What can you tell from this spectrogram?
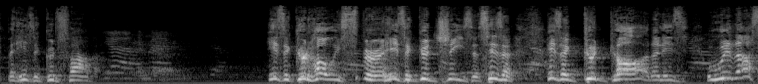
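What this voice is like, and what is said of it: Excited, loud yelling preaching voice. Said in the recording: “I know I'm excited this morning. I know I'm yelling a little bit.”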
